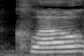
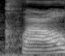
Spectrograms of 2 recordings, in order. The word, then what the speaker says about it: Clow: It's Clow, like glow, but with a C instead of Clow, which is how I was originally saying it.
